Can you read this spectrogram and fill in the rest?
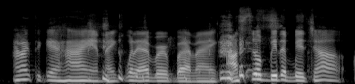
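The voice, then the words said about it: Put-on chola accent. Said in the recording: “That's a chola, fool. That's not fucking Mike Tyson.”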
